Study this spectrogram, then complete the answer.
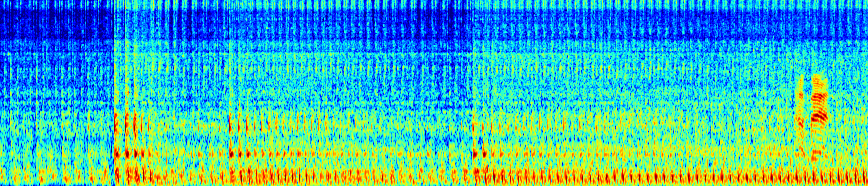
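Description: A turbo diesel snow blower engine idles in a steady, close mechanical chug with a fast rhythmic pulse, running evenly with slight shifts in pitch throughout.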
